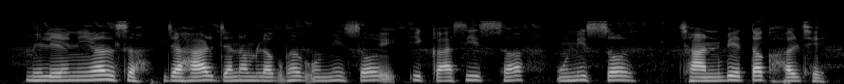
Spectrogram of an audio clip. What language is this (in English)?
Magahi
